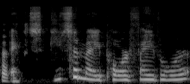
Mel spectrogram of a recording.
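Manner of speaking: very high, slow, stretched-out cartoon voice. Imagining speaking Spanish to someone, the speaker talks in a Peggy Hill voice. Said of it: "I'll be like Peggy Hill from King of the Hill".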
